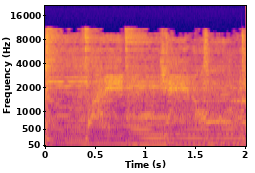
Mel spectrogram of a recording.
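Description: A rock band playing live: amplified electric guitar over drums, with cymbal and drum hits recurring throughout.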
